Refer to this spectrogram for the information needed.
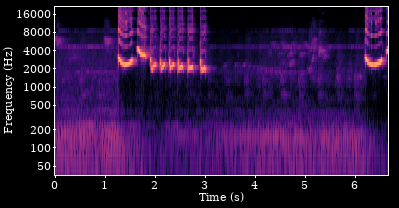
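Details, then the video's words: Orange-headed thrush song: a bright slurred whistle, a higher note, then a fast series of about six short, even whistled notes; after a three-second lull a new loud whistle begins. "Obat Gacor Burung ANIS MERAH Buat Burung Yang Lagi Malas Bunyi"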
